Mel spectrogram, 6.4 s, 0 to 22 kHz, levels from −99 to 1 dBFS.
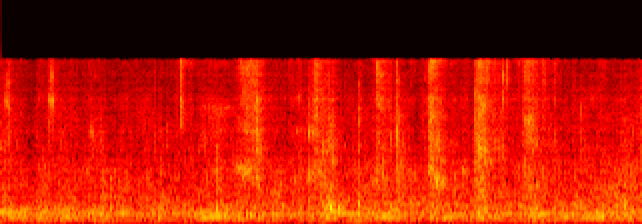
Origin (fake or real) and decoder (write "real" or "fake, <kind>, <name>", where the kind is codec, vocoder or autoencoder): fake, codec, HILCodec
